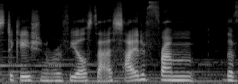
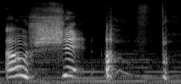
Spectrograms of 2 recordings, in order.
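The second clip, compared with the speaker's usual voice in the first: startled; 13 semitones higher, slower than usual. Real, not acted. Stream frames dropped suddenly.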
